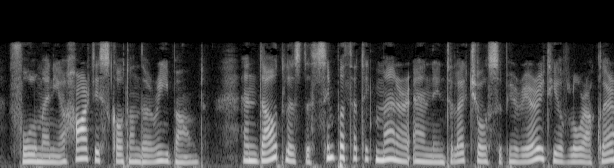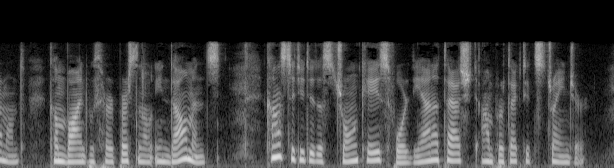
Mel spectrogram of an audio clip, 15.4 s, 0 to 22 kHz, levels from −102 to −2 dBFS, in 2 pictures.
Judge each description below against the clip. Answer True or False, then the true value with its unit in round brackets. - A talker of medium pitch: True (165 Hz)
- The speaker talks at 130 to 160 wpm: True (135 wpm)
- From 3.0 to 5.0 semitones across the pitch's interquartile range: True (3.5 semitones)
